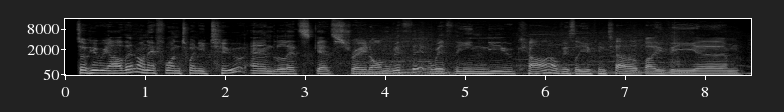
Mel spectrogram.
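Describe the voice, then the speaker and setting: Speech runs at a fairly slow pace with hardly any pauses, very even loudness and ordinary pitch variation. Music plays in the background, and room echo is audible. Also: man, fairly high pitch for a man. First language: not English. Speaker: sim racing gaming YouTuber. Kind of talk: gameplay commentary. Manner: casual, conversational with fillers.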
